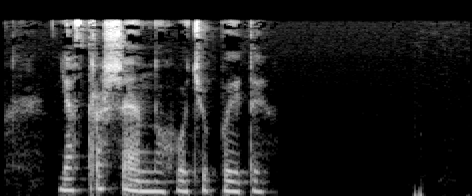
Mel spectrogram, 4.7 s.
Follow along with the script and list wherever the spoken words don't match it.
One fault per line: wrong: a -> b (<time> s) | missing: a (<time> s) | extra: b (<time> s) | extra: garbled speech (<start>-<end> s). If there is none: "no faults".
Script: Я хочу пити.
extra: страшенно (0.7 s)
